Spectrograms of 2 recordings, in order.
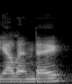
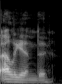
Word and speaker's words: Aliende: Demi Alende, is that how you pronounce it? Uh, Aliende. Aliende. Okay.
